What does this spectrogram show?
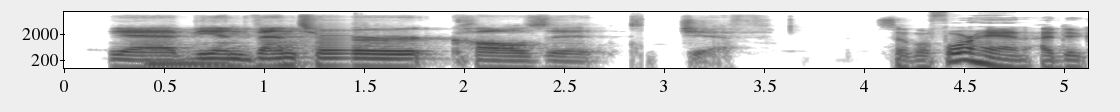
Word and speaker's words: GIF: says they are wrong it is a soft g pronounced jiff so that's solely the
